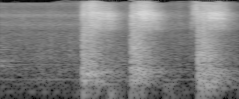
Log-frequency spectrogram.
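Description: Three kicks smacking into a handheld kick pad in quick succession, about half a second apart.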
